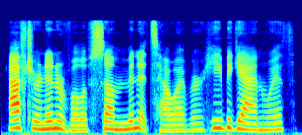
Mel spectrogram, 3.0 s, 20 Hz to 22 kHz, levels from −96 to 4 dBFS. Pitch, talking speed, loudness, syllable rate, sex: 195 Hz, 200 wpm, -23 LUFS, 6.6 syllables/s, female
